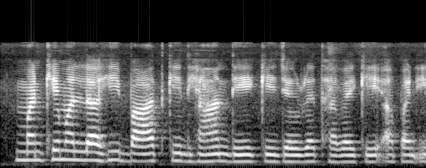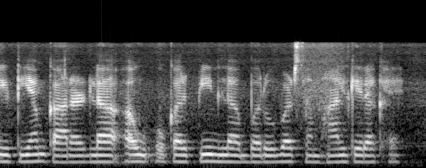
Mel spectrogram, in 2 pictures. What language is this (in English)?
Chhattisgarhi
